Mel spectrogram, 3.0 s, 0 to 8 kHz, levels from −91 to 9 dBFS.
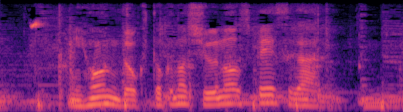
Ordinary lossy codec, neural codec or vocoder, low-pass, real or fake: none; none; 7.2 kHz; real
